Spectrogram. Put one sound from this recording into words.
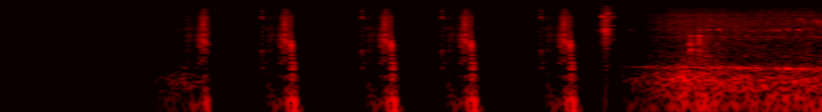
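Short menu clicks tick quickly one after another.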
